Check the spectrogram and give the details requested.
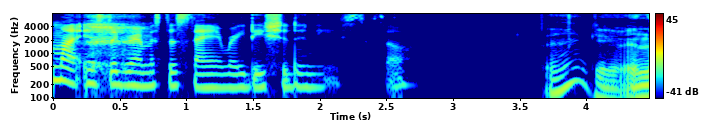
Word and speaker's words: Raydesha: y'all say yeah oh I've heard Raa Risha even though there's no n in my name um R like I don't radisha r a y d e s h a and Denise is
